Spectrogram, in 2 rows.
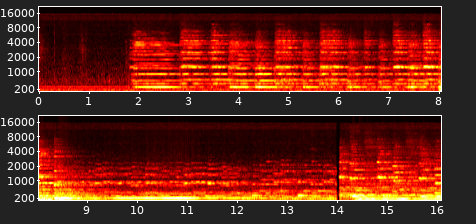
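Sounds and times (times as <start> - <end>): violin-like slow sustained notes: 1.8 - 16.0
low note: 7.9 - 16.0.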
